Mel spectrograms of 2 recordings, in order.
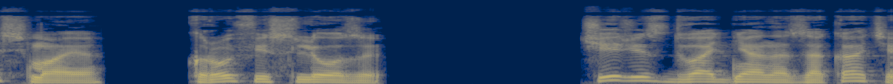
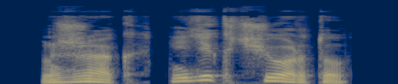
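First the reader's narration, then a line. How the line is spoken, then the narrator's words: Grumbling. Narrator (Russian): пробурчал Аята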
